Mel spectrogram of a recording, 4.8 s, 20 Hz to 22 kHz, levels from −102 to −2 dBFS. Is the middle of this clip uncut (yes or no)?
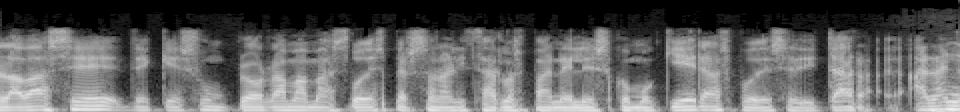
no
